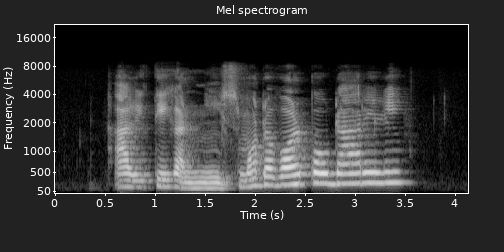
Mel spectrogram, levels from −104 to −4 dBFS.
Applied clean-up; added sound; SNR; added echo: none; none; none; none.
